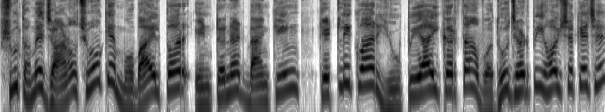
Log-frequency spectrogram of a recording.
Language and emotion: Gujarati, surprised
